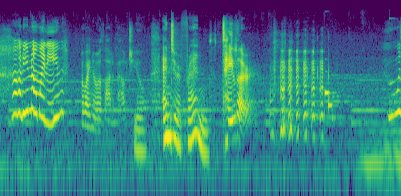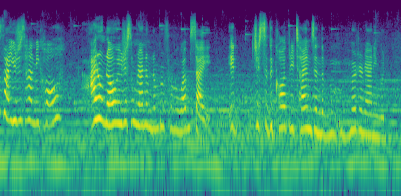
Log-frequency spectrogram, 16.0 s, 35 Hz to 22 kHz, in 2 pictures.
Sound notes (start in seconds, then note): 5.4 wicked laughter; 6.5 call ends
